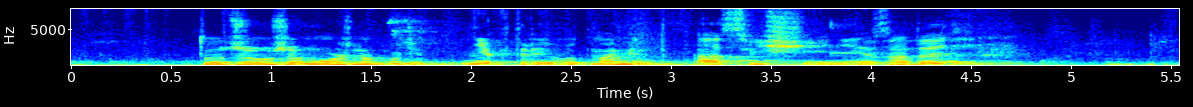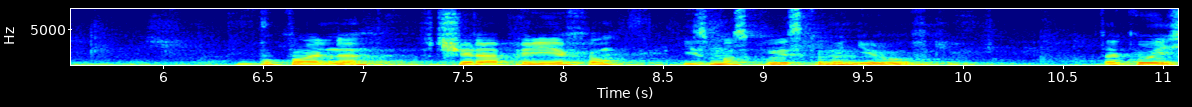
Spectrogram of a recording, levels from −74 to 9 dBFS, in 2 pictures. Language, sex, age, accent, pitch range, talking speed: Russian, male, 20-39, native, 125-150 Hz, 90 wpm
